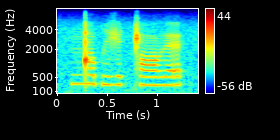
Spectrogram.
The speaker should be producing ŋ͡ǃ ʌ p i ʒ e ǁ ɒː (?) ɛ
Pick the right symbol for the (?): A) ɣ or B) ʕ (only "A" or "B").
A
